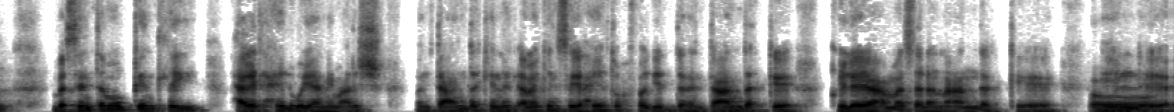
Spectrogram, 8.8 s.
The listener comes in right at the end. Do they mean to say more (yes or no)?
no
